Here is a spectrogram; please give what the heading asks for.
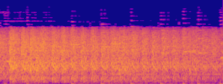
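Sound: automatic gunfire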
